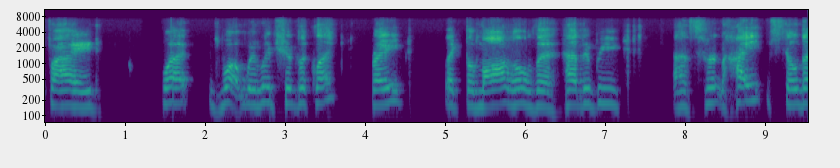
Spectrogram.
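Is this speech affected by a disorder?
Yes: cerebral palsy; hamstring releases.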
